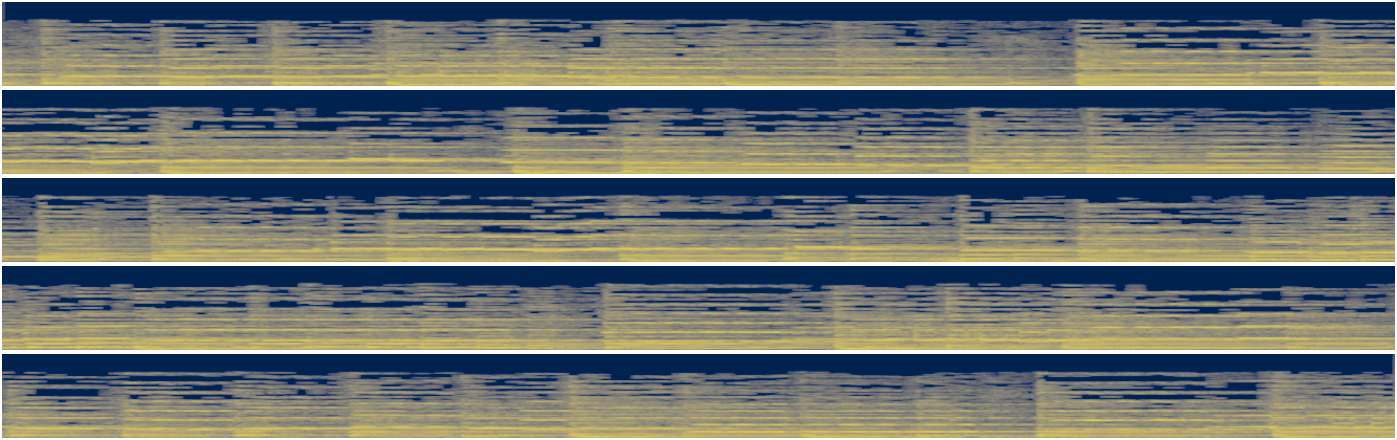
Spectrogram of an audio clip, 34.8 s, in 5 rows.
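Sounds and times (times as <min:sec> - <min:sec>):
flute: 0:00.0 - 0:34.8
guitar: 0:00.0 - 0:34.8.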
